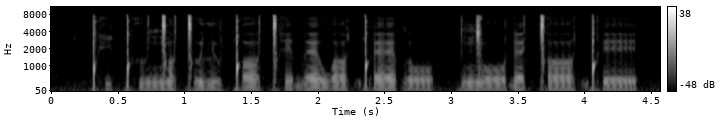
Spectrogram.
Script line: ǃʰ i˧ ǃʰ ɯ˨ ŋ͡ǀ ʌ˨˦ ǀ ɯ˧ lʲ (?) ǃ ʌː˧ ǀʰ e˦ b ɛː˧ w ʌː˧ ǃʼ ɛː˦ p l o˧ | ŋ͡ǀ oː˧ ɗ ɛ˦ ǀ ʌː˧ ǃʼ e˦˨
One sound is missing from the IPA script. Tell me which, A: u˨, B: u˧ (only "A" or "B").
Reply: B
